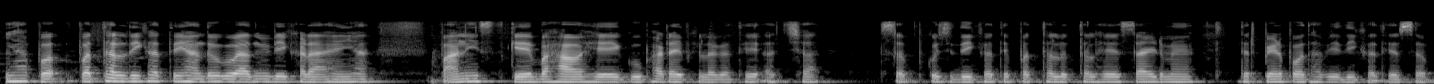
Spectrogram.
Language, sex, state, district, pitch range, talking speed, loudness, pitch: Hindi, male, Chhattisgarh, Balrampur, 120-130 Hz, 165 wpm, -22 LUFS, 120 Hz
